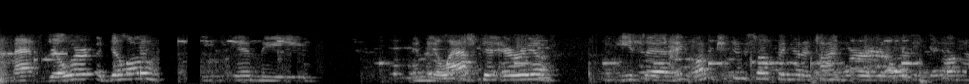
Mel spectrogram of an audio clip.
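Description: Hoarse man hosting over a tinny line. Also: high voice. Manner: rambling, with many restarts and fillers. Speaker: host. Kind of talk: casual call-in radio talk. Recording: phone-like lo-fi line.

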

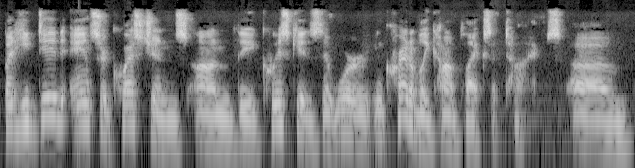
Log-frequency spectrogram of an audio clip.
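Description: Dull lo-fi recording, middle aged guy with a lowish bright voice, explaining stuff as a guest. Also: animated, measured pace, breathy edge. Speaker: interview guest, author. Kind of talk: casual interview conversation. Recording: dull, lo-fi sound.

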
